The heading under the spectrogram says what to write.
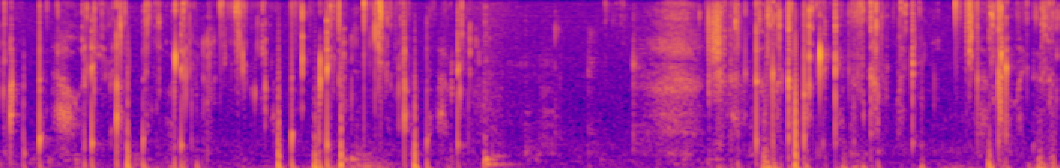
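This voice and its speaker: A woman whispering at a fairly quick pace, with long, frequent pauses, big swings in loudness and noticeable background noise. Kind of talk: ASMR video. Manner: whispered.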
